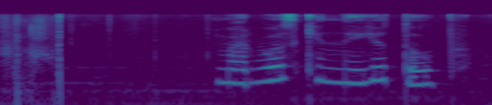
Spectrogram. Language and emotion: Russian, neutral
